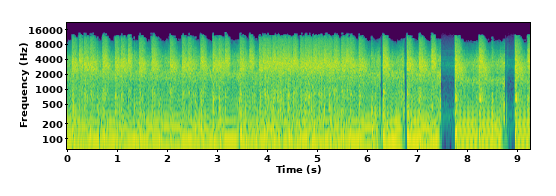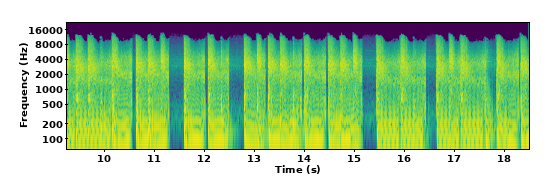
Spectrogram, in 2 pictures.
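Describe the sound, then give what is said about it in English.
A loud, gritty synth tone heavily saturated by multiband distortion, buzzing continuously before breaking into choppy bursts with abrupt silent gaps in the second half. No one speaks. “I'm here to say that the four-band distortion is a really good thing.”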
